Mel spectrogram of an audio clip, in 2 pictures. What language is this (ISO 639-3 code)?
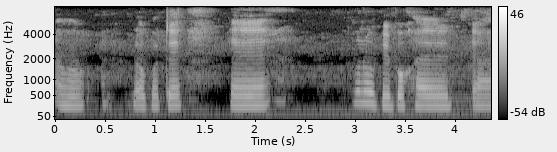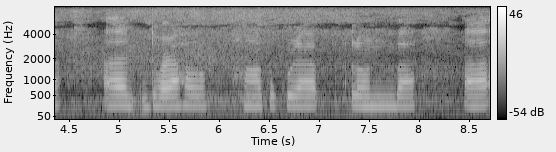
asm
